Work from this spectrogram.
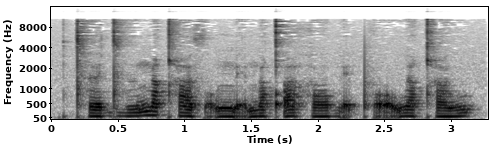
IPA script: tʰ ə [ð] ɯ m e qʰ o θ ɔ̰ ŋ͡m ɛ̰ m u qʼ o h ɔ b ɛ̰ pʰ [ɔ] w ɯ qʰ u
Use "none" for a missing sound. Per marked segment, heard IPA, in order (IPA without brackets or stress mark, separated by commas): dʱ, ɔ̰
